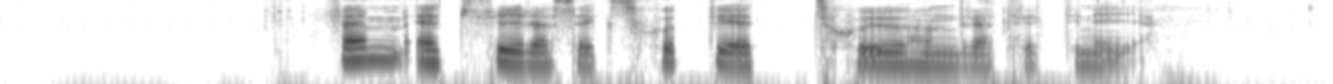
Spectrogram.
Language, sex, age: Swedish, female, 21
